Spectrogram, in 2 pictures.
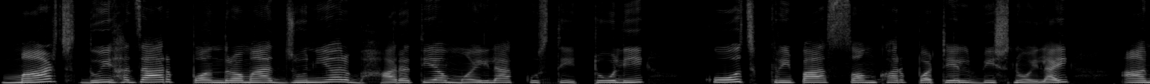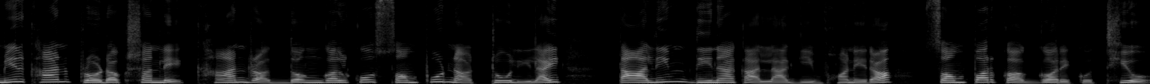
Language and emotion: Nepali, neutral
